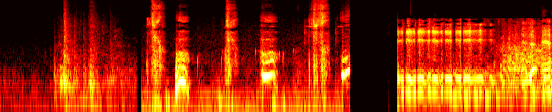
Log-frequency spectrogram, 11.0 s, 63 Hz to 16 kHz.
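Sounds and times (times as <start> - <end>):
pet sneezing: 3.0 - 3.4, 4.4 - 7.0.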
